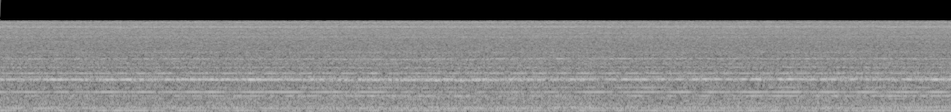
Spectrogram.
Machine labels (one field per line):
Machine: fan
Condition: normal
